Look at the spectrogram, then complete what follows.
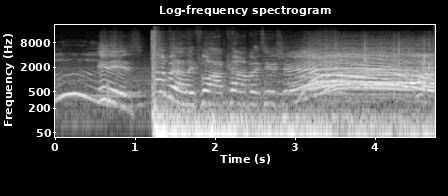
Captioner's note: cheers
